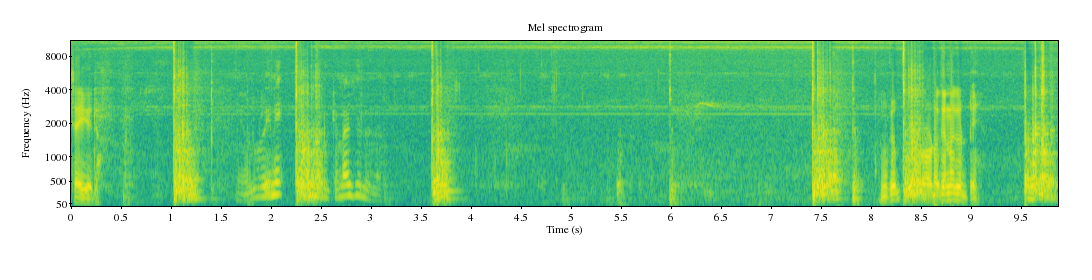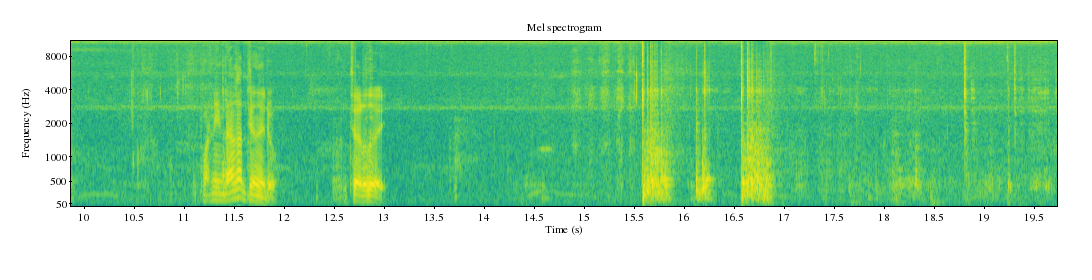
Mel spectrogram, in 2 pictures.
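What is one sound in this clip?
A cleaver chops sharply through meat and bone on a wooden block.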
